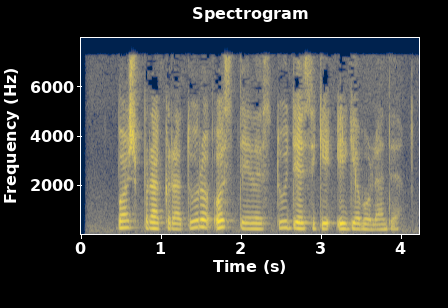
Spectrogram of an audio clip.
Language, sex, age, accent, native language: Uzbek, female, 12-17, Andijon, Uzbek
